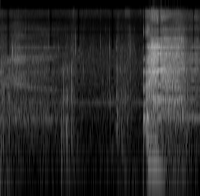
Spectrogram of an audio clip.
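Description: Footsteps of a walker on a dry dirt-and-stone path, faint, then a short loud rush of breath-like noise close to the microphone about one and a half seconds in.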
